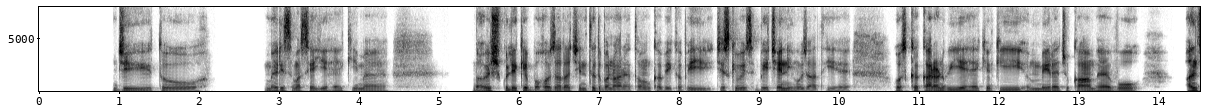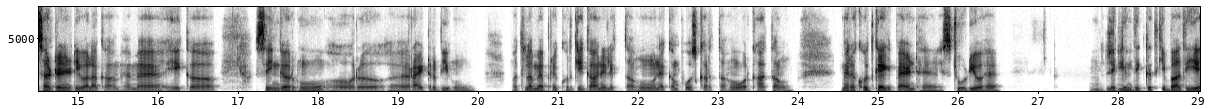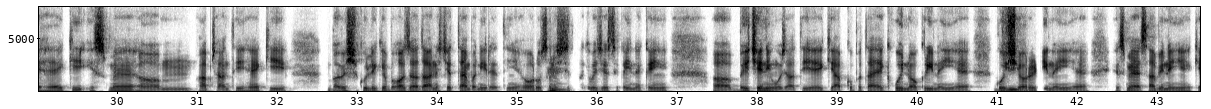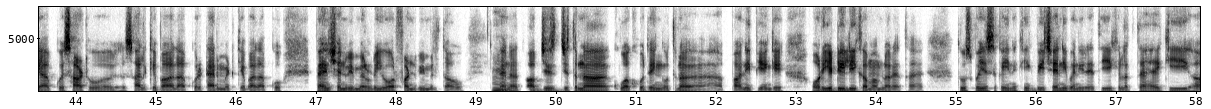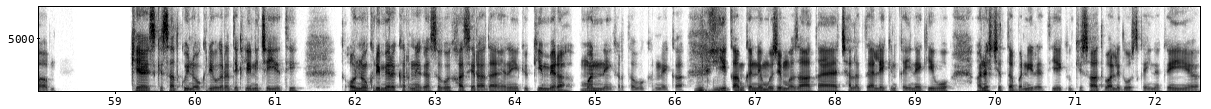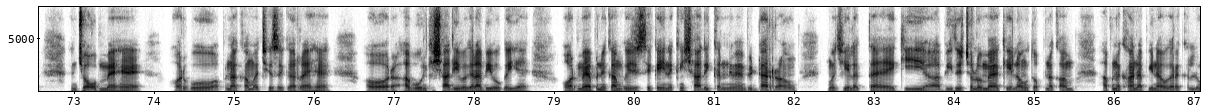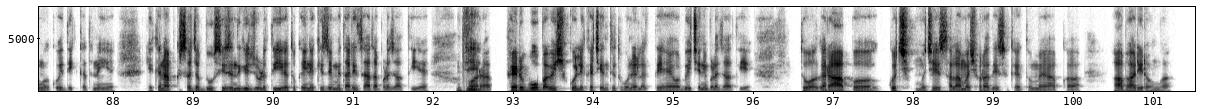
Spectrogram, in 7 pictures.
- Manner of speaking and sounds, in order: in English: "अनसर्टेनिटी"; in English: "सिंगर"; in English: "राइटर"; in English: "कम्पोज़"; in English: "श्योरिटी"; in English: "रिटायरमेंट"; in English: "पेंशन"; in English: "फंड"; in English: "डेली"; in English: "जॉब"
- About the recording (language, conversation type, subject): Hindi, advice, अनिश्चित भविष्य के प्रति चिंता और बेचैनी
